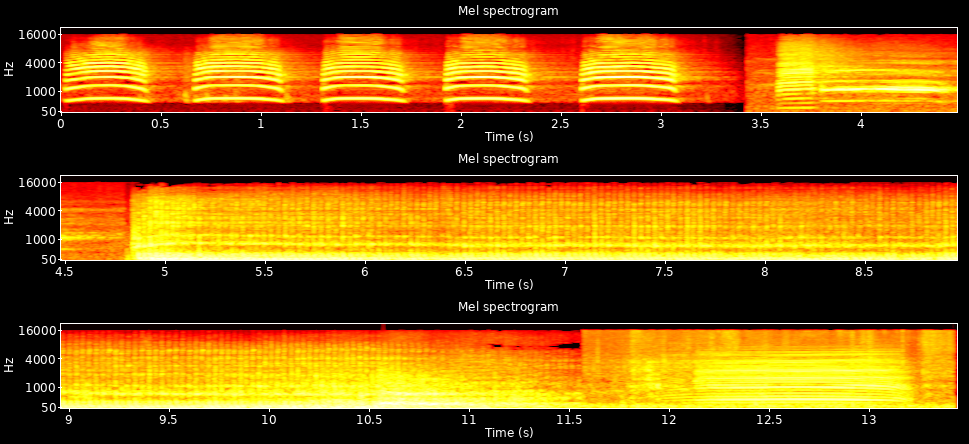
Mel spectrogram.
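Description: An Indian peafowl (peacock) gives a quick series of five short honking calls and then one more. A tiger follows with a long, loud growling roar lasting several seconds, and a cow moos once near the end.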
